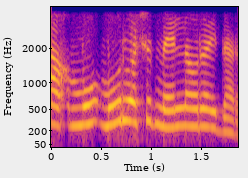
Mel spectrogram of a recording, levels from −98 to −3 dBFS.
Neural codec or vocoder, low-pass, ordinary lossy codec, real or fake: none; 3.6 kHz; none; real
